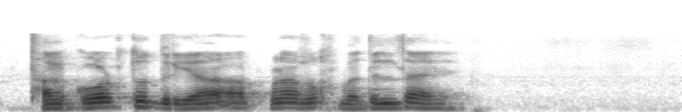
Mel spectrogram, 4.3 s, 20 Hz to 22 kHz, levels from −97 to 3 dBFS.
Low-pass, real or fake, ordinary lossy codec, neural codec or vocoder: 7.2 kHz; fake; AAC, 64 kbps; codec, 16 kHz, 6 kbps, DAC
